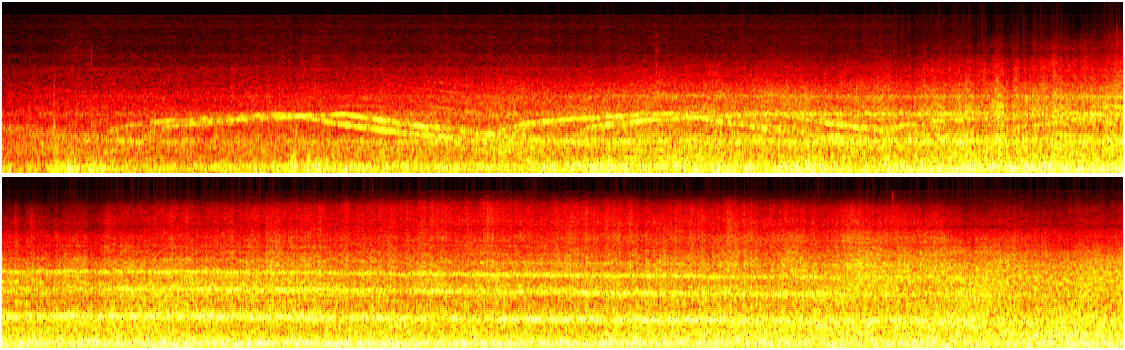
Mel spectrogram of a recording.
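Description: CSX freight train drawing near and passing, its rumble growing louder over the first half. High tones glide up and down for about the first ten seconds, then a long steady high-pitched whine holds for most of the rest.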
